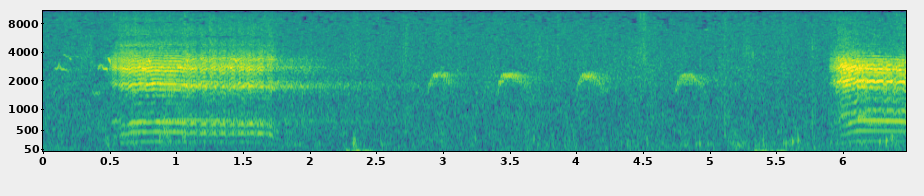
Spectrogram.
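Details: A free-roaming farm lamb gives a wavering, nasal baa lasting about a second, then four short chirping bird notes, and a second bleat starts at the end.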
